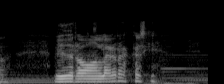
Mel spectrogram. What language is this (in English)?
Icelandic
